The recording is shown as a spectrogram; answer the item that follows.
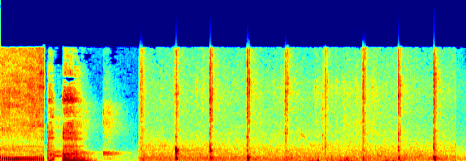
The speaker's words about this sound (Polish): Właśnie stoję przy stoisku ulicznej zielarki, która, jak Państwo słyszeliście, ubijała w swoim drewnianym naczyniu drewnianą pałkę, specjalnie wyselekcjonowaną przez siebie grupę ziół, pęczek, jakichś korzonków.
